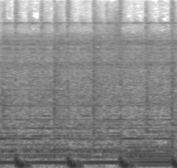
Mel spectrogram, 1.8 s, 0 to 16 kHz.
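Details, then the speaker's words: Unie V6 nut-milk maker (1000 W grind, 800 W heat, 1.75 L glass jug) grinding while cooking at 100 °C: steady motor hum with dull thump about twice a second as the jug vibrates without shifting; normal operation. "Những cú xoay của nó có thể làm bạn giật mình, nhưng mà máy thì chủ yếu chỉ rung chứ không xê dịch nha."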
